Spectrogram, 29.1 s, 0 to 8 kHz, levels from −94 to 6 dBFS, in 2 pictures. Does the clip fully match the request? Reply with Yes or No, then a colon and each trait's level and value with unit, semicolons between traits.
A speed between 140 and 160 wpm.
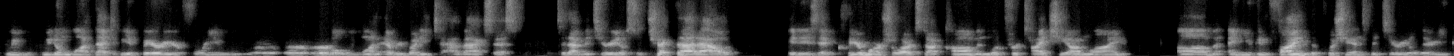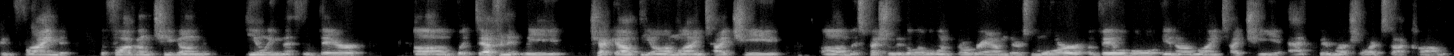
No: average, 170 wpm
